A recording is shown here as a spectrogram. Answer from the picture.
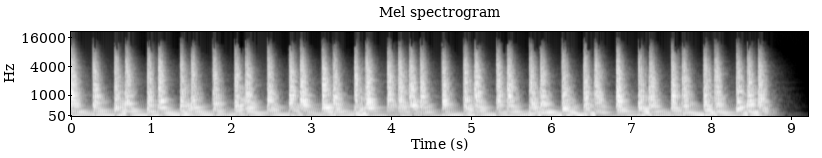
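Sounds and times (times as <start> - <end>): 
bass: 0.0 - 9.2.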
